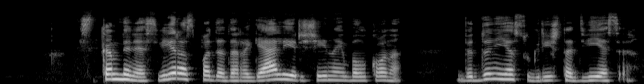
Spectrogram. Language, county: Lithuanian, Telšiai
